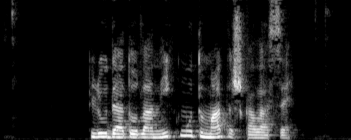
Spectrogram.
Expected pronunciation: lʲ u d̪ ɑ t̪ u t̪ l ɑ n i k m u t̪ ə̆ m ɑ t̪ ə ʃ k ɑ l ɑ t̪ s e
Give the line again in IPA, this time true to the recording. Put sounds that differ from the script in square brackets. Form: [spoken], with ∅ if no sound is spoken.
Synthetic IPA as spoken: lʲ u d̪ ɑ t̪ u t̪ l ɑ n i k m u t̪ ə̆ m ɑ t̪ ə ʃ k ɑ l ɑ [∅] s e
